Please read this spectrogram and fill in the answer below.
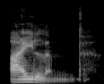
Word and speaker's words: island: example like you don't you don't pronounce the s with this word repeat after me one more time Island there you go there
